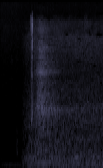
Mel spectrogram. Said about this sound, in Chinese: 哼，这是鹿角虫打了一个大大的哈欠。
